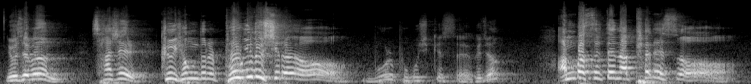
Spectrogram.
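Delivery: loud, high, impassioned preaching; full-force preaching. Acted. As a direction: preach it out, building with fervour. Preaching, voicing Joseph's refusal. (힘차게 외치는 설교)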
